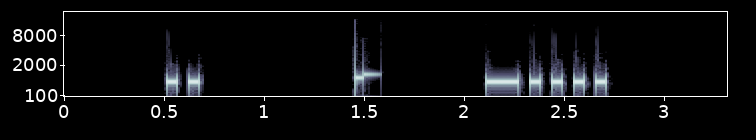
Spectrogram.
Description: Morse code, heard as a keyed tone, about 22 wpm, 700 Hz. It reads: I 6
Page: This rapid-fire timing is geared to push your ICR (Instant Character Recognition) skills.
